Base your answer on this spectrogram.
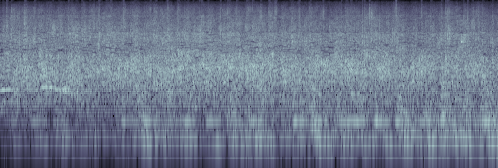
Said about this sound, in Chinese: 今天呢，他又回到了母校，他就是著名校友上海复兴高科技集团有限公司董事长郭广昌师兄。好，接下来就是热烈的掌声，有请我们的偶像郭师兄。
